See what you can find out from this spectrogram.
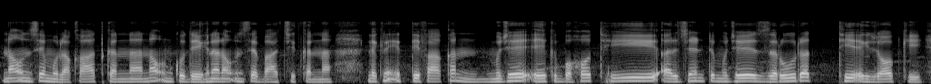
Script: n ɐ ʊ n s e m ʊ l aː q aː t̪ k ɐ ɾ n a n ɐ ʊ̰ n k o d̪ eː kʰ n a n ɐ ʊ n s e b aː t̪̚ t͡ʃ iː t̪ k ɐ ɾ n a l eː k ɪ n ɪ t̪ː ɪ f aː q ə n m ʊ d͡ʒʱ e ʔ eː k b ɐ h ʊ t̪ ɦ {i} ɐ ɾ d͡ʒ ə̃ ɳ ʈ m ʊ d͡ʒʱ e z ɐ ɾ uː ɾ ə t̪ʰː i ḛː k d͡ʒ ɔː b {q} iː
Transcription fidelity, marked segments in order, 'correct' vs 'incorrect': correct, incorrect: k

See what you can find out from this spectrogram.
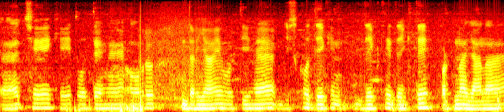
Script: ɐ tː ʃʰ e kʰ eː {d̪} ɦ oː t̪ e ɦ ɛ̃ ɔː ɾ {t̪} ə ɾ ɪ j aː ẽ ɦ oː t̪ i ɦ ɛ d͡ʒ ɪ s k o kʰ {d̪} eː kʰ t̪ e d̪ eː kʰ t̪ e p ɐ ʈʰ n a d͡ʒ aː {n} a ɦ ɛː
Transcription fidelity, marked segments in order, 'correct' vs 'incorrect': incorrect: t̪, incorrect: d̪, correct, correct

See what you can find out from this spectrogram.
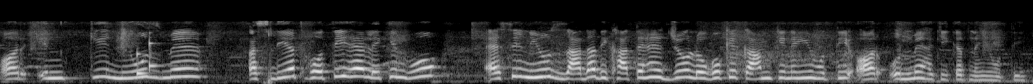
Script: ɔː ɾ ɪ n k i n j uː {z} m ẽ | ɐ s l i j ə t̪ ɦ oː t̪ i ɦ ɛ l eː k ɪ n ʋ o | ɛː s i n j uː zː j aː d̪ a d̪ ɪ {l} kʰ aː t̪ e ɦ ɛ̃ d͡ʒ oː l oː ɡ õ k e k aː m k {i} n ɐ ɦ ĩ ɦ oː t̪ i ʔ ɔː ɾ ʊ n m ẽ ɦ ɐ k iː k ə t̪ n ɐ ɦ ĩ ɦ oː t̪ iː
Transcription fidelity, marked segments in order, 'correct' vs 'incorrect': correct, incorrect: none, correct

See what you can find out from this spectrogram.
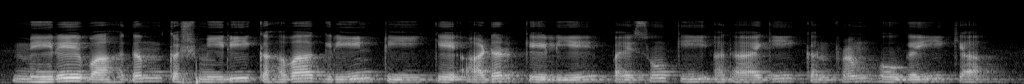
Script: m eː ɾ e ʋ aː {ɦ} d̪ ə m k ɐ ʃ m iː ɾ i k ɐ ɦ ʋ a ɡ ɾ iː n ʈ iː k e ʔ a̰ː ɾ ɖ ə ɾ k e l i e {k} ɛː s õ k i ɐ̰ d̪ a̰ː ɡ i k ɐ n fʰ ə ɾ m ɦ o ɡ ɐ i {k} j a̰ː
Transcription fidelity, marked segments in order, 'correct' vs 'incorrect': correct, incorrect: p, correct

